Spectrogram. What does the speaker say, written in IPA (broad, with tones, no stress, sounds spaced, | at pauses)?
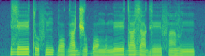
z eː˦ t ʊ˨ f ĩ˦ ɡ͡b ɔ˨ ɡ a˦ d͡ʒ ʊ˨ ɓ ɔ˨ ŋ ʊ˨ ŋ eː˦ d a˦ z a˨ ɡ eː˨ f ã˨ v ĩ˦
